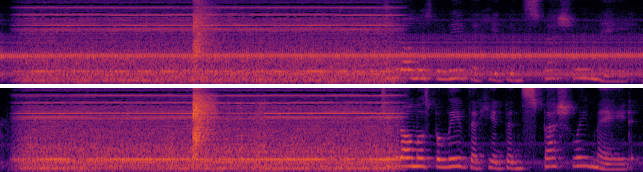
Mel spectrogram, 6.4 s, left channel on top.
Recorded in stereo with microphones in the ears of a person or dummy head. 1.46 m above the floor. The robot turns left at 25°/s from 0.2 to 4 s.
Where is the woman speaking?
45° right (ahead or behind), 1.2 m; by 6.3 s 40° right (ahead or behind), 1.2 m.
